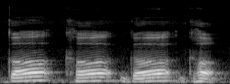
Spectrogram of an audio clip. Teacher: और क वर्ग का उच्चारण कंठ से होता है। · क ख ग घ ये सब कहाँ से बोल रहे हैं, कंठ से।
